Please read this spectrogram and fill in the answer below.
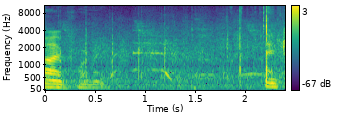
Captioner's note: applause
